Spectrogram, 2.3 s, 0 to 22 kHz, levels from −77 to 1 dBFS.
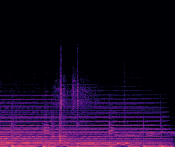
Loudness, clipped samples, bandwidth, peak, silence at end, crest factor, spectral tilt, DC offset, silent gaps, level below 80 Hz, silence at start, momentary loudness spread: -31 LUFS; under 0.1%; 15.5 kHz; -18 dBFS; 0 s; 14 dB; -4.5 dB/octave; under 0.1%; none; -42 dBFS; 0 s; 4 LU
